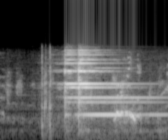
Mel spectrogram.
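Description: A short mouse-click sound followed by a bright bell ding that rings on and fades over about a second and a half: the sound effect of a YouTube subscribe-button animation.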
